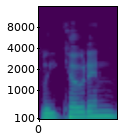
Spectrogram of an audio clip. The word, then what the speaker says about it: Suikoden: By the way, I'm one of the people that says it incorrectly. I think it's actually pronounced Sweetcoden or Sweetcoden. I always say Sweetcoden.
